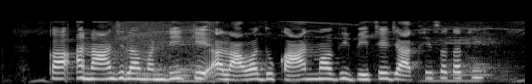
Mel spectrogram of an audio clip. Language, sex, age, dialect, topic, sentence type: Chhattisgarhi, female, 18-24, Central, agriculture, question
